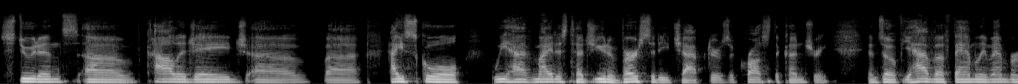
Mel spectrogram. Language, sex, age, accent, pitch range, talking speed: English, male, 40-59, American, 105-120 Hz, 145 wpm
